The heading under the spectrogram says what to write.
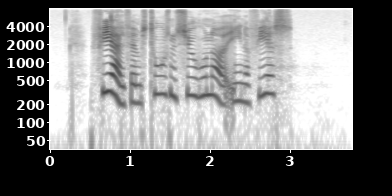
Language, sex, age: Danish, female, 38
